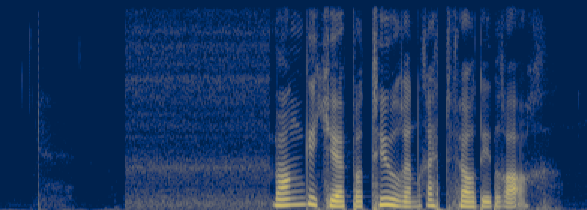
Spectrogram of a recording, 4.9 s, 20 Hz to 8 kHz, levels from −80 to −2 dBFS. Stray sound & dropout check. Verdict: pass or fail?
pass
